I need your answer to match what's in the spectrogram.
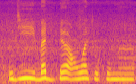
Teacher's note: huruf ta-nya dihilangkan, huruf ta-nya diidghamkan ke dal.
